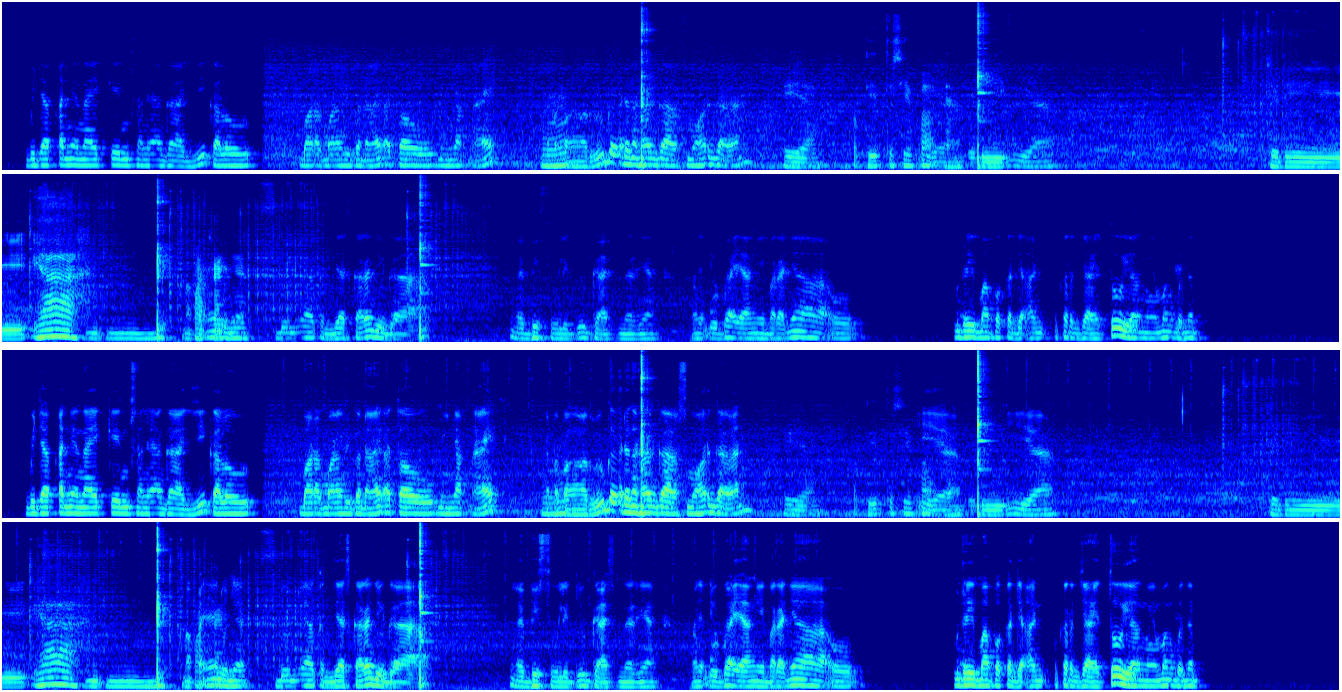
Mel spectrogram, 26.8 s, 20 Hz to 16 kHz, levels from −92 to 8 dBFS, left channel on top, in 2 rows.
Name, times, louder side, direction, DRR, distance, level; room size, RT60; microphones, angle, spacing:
voice 1, 0.2-2.6 3.0-5.0 5.4-7.5 9.1-9.6 10.0-10.6 14.2-15.8 16.1-17.7 18.5-20.0 20.3-22.0 22.9-25.3, right 5 dB, 85° right, 0.5 m, -49 dB
sound 1, 2.6-14.3, left 1 dB, 90° left, 3.9 m, -65 dB
sound 2, 2.7-21.7, right 8 dB, 35° right, 0.6 m, -56 dB
voice 2, 5.4-5.8 7.8-8.2 8.6-10.1 12.7-14.3 15.3-15.9 25.1-25.2, left 3 dB, 45° left, 0.7 m, -51 dB
sound 3, 12.2-13.2 13.7-14.8 15.1-16.8 17.4-18.4, equal, 5° left, 1.1 m, -65 dB
9.2 x 5.3 x 4.2 m
head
